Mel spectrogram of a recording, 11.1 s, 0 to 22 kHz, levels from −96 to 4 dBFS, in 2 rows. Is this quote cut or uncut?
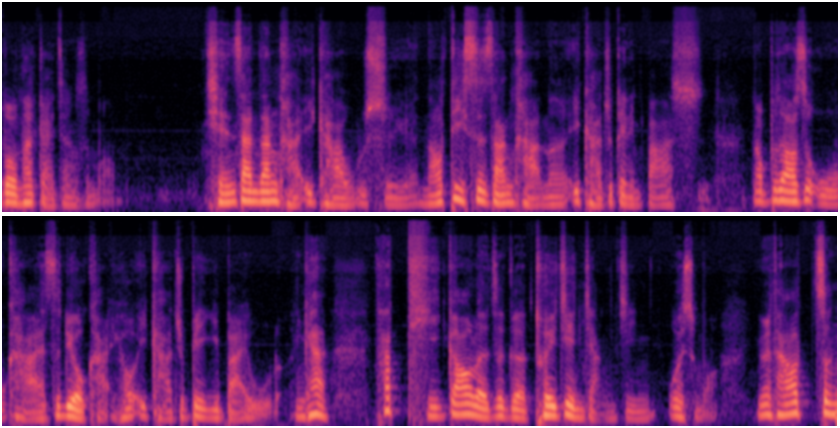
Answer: uncut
